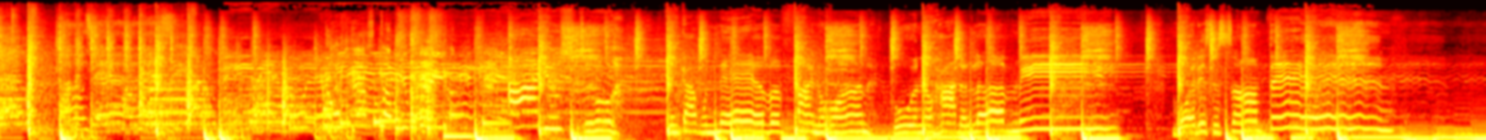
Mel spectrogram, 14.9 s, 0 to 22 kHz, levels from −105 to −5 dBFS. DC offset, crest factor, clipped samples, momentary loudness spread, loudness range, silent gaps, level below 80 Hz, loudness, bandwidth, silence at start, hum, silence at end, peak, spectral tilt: under 0.1%; 18 dB; under 0.1%; 6 LU; 2 LU; none; -24 dBFS; -18 LUFS; 20 kHz; 0 s; none; 0 s; 0 dBFS; -4 dB/octave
